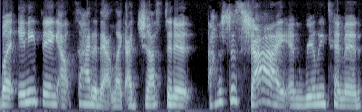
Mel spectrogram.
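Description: Speaking at a fairly slow pace with hardly any pauses, a woman uses a medium pitch, lively intonation and a bright, sharp tone. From Alaska. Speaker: grief coach and hospice chaplain. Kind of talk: casual interview chat. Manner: halting, with many fillers.

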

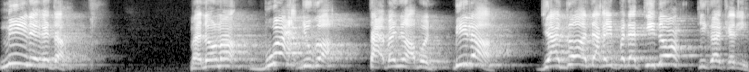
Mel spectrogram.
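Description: A man's raised, projected voice at an extremely high pitch, bright and sharp in tone, animated, with lively intonation, long and frequent pauses, and audible room echo. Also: fairly slow pace. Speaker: Islamic preacher. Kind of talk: religious lecture. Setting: mosque with congregation.

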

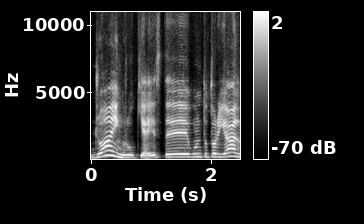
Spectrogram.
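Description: Her fairly high pitch and lively intonation mark a plain, everyday voice from a woman. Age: 30s. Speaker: YouTuber. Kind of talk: casual monologue. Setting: screen share recording.

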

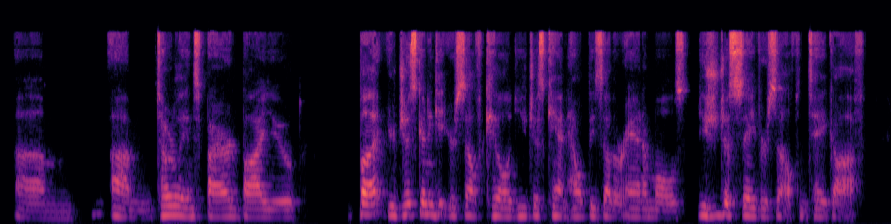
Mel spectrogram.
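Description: The voice is somewhat breathy, with a dark, mellow tone. It moves at a moderate pace over a quiet background. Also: man. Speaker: speaker. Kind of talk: sermon. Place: home room. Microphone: video call.

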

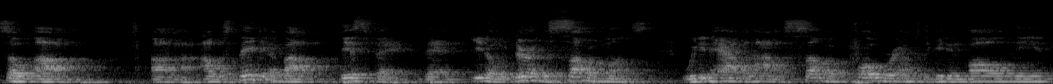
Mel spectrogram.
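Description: A man's medium-pitched voice, slow and with few pauses, ordinary pitch variation, a dark, mellow tone, and strong room echo

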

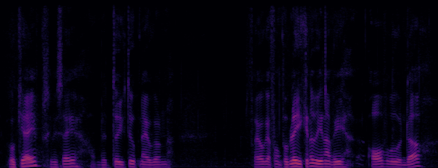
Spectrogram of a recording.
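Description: At a moderate pace, a man speaks with ordinary pitch variation, big swings in loudness, and long, frequent pauses. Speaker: event moderator. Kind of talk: Q&A interview. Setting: stage with audience. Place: hall. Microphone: headset.

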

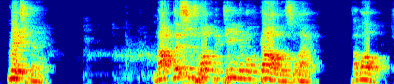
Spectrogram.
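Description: Strong room echo surrounds a man whose pitch varies in an ordinary way, with light background noise. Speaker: preacher. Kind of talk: revival sermon. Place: tent. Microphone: camera far.

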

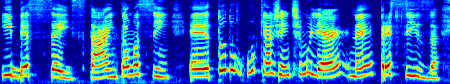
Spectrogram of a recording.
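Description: A Brazilian accent against a quiet background. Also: woman, dry sound with no echo. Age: 40s. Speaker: product reviewer. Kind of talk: sales pitch. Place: car. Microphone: phone near.

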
